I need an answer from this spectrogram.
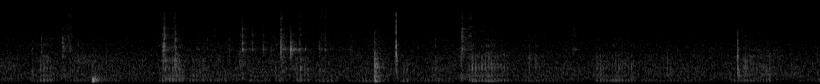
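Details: Maine Coon cat, male, purring indoors while being brushed; a soft, steady low rumble under scattered brushing strokes and clicks.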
